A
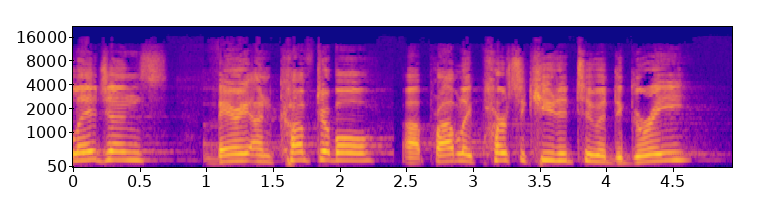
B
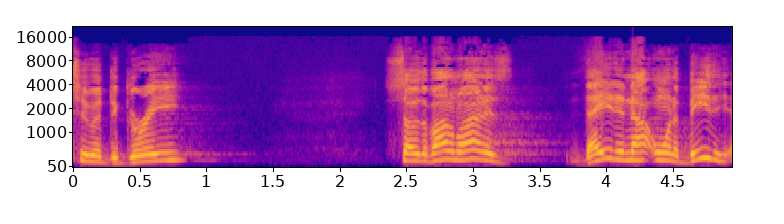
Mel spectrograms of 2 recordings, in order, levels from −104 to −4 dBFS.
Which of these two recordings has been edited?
A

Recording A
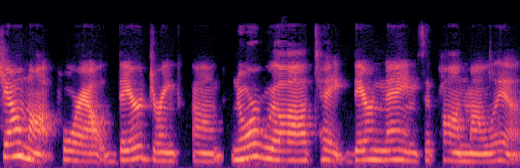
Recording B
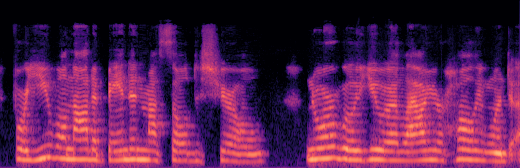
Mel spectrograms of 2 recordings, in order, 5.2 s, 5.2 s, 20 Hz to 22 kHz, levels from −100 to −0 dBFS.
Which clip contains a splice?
A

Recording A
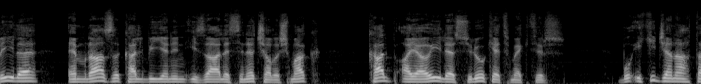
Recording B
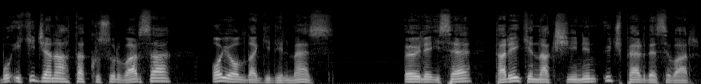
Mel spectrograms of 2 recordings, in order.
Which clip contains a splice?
A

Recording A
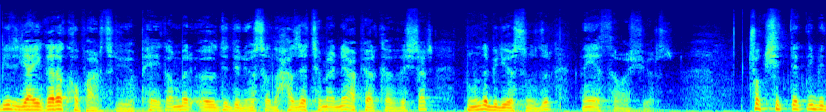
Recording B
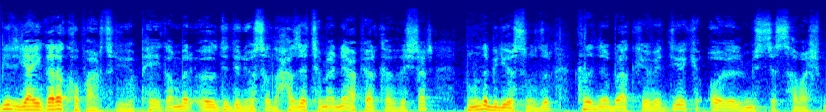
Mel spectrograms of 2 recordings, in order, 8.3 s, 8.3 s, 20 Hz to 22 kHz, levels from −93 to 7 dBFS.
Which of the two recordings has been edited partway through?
A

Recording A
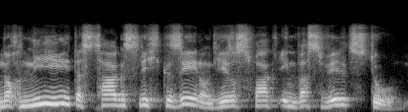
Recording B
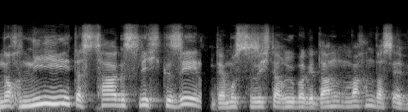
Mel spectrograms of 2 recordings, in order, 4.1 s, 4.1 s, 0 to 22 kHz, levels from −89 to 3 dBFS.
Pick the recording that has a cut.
B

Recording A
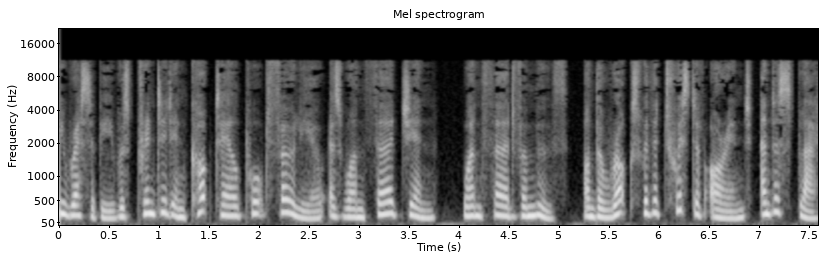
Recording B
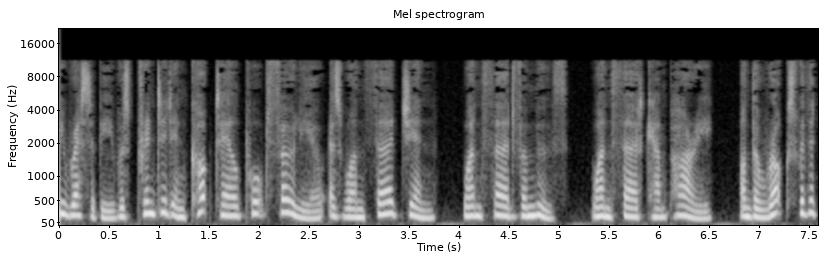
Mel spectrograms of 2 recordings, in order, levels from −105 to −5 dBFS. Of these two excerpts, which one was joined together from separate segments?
A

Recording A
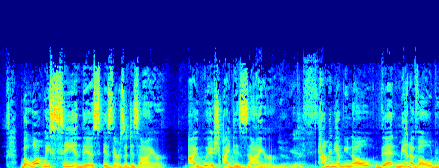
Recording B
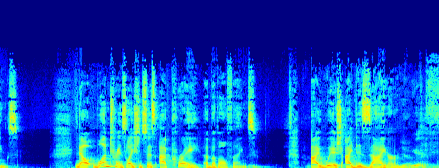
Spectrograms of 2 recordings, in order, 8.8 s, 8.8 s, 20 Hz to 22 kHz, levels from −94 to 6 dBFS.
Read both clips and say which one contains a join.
B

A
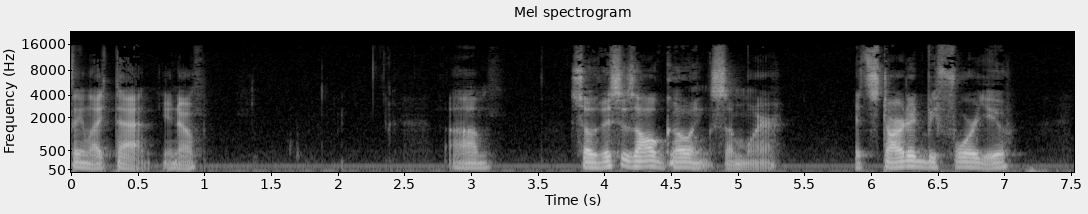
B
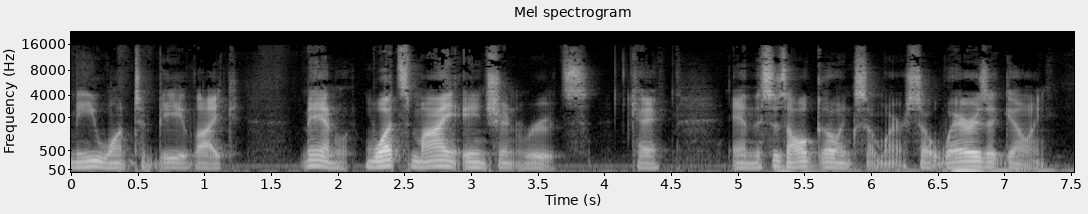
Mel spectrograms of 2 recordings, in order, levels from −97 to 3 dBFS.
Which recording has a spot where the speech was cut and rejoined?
B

